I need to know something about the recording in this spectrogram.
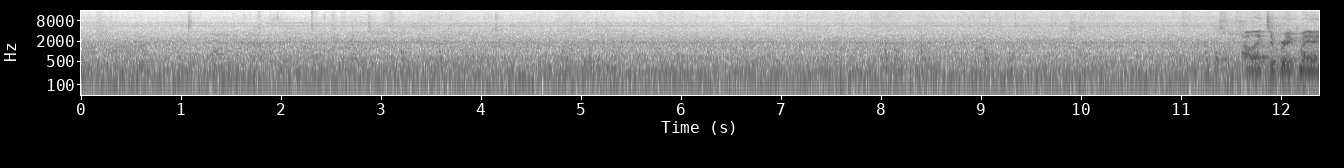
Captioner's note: egg squelches and slides in the pan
